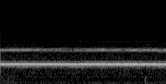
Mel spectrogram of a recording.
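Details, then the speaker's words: ICOM IC-751A transceiver after PLL trimmer replacement and readjustment: a generator signal near 23 MHz gives a pure, steady tone near 950 Hz with no warble, drift or hiss. The PLL is locked and clean, where before there was only ratty noise. "we're up at one of the higher frequencies here almost 23 megahertz and a nice tone"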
